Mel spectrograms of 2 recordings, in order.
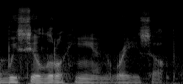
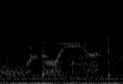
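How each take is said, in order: First: Said in the usual way. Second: A hushed, breathy whisper of delight; soft awed whisper at the tiny hand. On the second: Retold or imitated. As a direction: whisper it like it's too cute to say aloud. Whispered echo of the narration.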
